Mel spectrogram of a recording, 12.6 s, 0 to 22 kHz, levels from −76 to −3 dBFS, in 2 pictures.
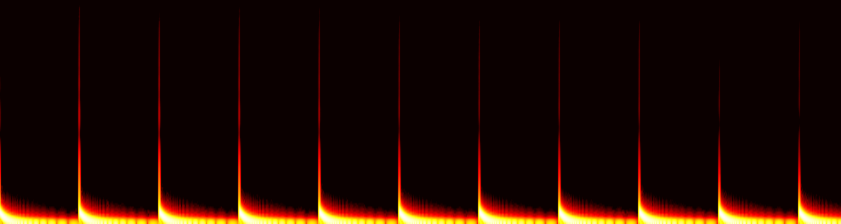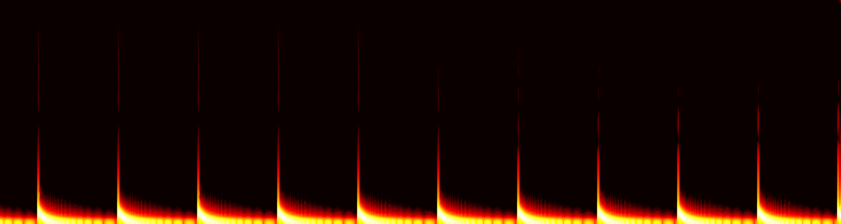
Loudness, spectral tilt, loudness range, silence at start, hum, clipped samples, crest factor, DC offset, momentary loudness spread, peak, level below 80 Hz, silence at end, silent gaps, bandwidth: -17 LUFS; -12 dB/octave; 0 LU; 0 s; none; under 0.1%; 12 dB; under 0.1%; 11 LU; -2 dBFS; -16 dBFS; 0 s; none; 1.5 kHz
